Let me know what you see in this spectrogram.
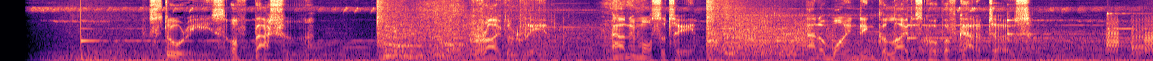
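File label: English M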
